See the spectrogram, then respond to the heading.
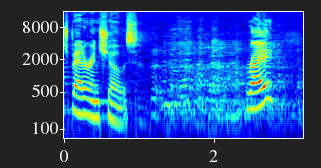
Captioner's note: audience laughing lightly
